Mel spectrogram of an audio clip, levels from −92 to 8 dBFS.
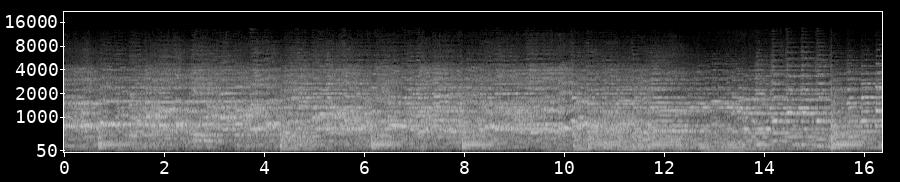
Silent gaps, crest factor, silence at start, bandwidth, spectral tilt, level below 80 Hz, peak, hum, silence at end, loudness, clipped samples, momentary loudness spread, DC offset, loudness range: none; 12 dB; 0 s; 11.5 kHz; -5.5 dB/octave; -56 dBFS; -8 dBFS; none; 0 s; -21 LUFS; under 0.1%; 2 LU; under 0.1%; 2 LU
